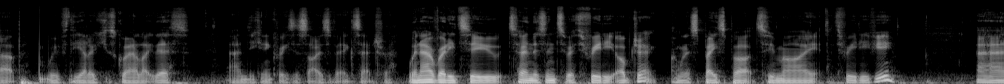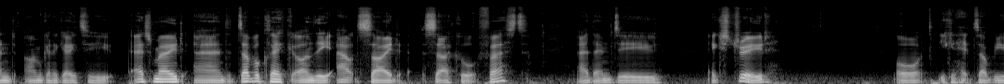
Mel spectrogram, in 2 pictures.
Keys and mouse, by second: 0.5 click, 3.8 alt+click, 4.6 right click, 5.1 click, 6.6 click, 7.8 space, 9.0 alt+click, 10.0 right click, 11.3 alt+click, 13.2 click, 13.8 alt+click, 15.0 alt+middle click, 17.7 click, 18.4 alt+click, 18.9 w.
